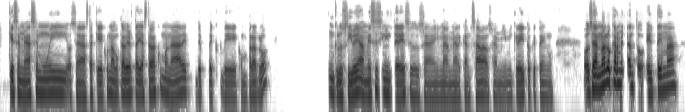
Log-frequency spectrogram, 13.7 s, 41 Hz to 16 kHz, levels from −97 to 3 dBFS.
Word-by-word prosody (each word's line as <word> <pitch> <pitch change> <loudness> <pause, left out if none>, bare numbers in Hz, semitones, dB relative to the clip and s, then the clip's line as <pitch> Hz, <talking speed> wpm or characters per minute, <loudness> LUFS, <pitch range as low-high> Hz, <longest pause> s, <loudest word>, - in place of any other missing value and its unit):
que 120 - +3
se 115 0 -1
me 105 -1 0
hace 110 +3 -1
muy, 120 -1 0
o - - -6
sea, 100 -2 -3
hasta 100 +3 -5
quedé 100 -1 -2
con 120 +4 -6
la 110 - +1
boca 105 +2 -1
abierta, 115 0 +2
ya 105 - +2
estaba 120 +3 0
como 125 -1 -5
a - - -2
nada 110 +2 +1
de 125 0 -2
de 100 - -5
pec 100 -1 -9
de 95 -3 -4
comprarlo 100 +3 -4 1.2
inclusive 110 0 +1
a 125 -3 +3
meses 105 +5 -3
sin 125 +1 -4
intereses, 110 -1 -1
o 100 -1 -6
sea, 90 -1 -7
y 95 - -8
me 95 0 -6
a 90 - -5
me 90 0 -7
alcanzaba, 95 +3 -3
o 95 - -6
sea, 100 -1 -10
mi 95 -1 -10
mi 95 0 -10
crédito 100 +1 -2
que - - -9
tengo. 100 0 -8 0.6
O 125 - +3
sea, 150 +1 +8
no 160 +4 +8
alocarme 195 -1 +7
tanto, 160 -1 0
el 115 0 +1
tema 160 +5 +3
110 Hz, 215 wpm, -23 LUFS, 100-120 Hz, 1.2 s, sea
